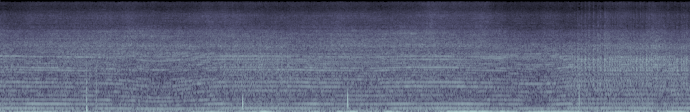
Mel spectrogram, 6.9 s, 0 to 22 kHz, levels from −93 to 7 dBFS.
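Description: Loud pops land at 0.86 to 0.99 s as a quick double, then singly at 2.43, 3.48 and 5.79 s. They are sharp thumps well above the sound, the one at 3.48 s the strongest. The likely cause is a brief voltage pulse added to the signal.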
